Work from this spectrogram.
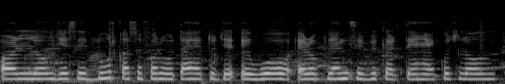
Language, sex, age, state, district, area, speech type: Urdu, female, 18-30, Bihar, Khagaria, rural, spontaneous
